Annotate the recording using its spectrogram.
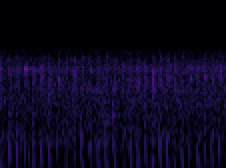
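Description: Faint motorcycle engine idling, a soft, even run of rapid pulses barely above silence.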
